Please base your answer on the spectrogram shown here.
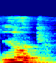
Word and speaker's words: loath: एक वर्ड है LOATH, लोथ, और एक वर्ड है LOATHE, लोथ, इसको भी लोथ ही पढ़ेंगे। सो दोनों वर्ड क्या है? बहुत प्रोनाउंसिएशन इज सेम, लेकिन इनका मीनिंग जो है वो अलग अलग है।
